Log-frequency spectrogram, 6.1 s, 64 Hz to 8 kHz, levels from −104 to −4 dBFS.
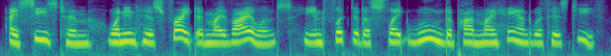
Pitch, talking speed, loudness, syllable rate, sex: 220 Hz, 205 wpm, -19 LUFS, 4.7 syllables/s, female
